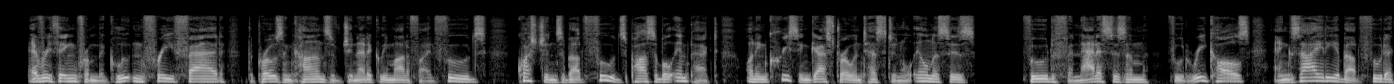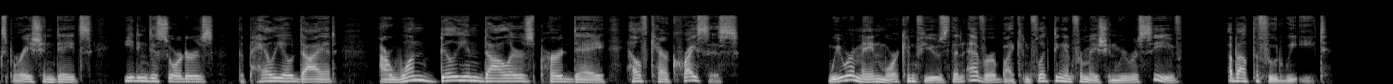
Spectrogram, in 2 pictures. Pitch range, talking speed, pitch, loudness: 105-145 Hz, 125 wpm, 125 Hz, -22 LUFS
